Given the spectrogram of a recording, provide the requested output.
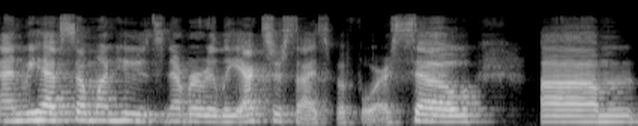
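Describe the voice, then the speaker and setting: A woman has a plain, everyday voice. She speaks at medium pitch and a moderate pace. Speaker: physical therapist. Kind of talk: exercise instruction on video call. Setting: video call.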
